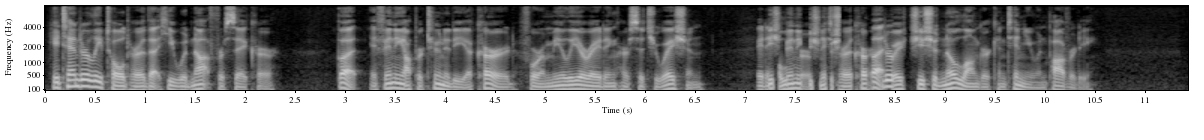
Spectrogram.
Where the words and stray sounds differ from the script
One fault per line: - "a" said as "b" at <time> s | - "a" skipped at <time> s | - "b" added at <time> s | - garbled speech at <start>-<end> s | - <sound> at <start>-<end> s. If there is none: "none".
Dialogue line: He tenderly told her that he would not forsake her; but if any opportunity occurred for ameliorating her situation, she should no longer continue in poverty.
- garbled speech at 7.1-8.6 s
